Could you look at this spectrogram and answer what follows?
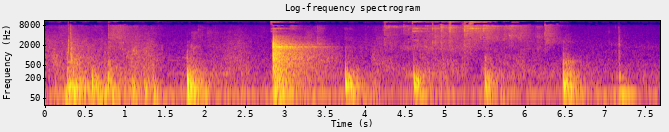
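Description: Footsteps on a stone floor, a steady walking pace of short knocks, with one sharper, brighter knock about three seconds in.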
